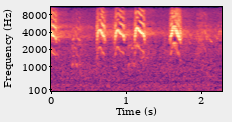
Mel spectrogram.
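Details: A bulbul in countryside trees in the morning gives short, harsh, chattering notes: four quick bursts within about a second, each high-pitched and slightly scratchy, over faint outdoor background.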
